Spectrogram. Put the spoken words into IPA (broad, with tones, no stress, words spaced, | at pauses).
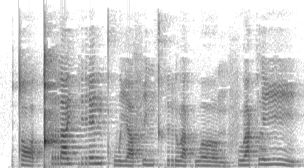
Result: tɔː˨˩t̚kʰra˥˩jpre˥˩n kʰwi˩˦a̯fi˧nkʰru˨˩a̯ kwɤː˨˩ŋ fu˦˥a̯kliː˥˩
